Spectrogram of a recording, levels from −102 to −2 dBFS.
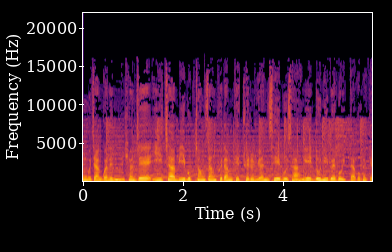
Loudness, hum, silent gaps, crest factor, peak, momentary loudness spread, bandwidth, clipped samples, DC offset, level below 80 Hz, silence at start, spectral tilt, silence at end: -21 LUFS; none; none; 14 dB; -6 dBFS; 4 LU; 15 kHz; under 0.1%; under 0.1%; -46 dBFS; 0 s; -6 dB/octave; 0 s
